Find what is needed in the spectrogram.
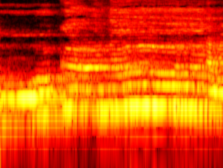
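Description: A man's voice singing a Kashmiri Sufi manqabat, holding long notes that bend slowly up and down.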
